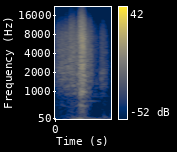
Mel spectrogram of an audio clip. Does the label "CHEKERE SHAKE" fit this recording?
Yes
